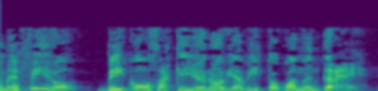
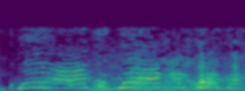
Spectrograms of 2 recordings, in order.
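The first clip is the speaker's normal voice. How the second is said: high squeaky duck-like cackle, much higher; quacking laugh imitation; 11 semitones higher, 5 dB quieter, slower than usual. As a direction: mimic his friend's laugh like a quacking duck. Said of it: "Eddie se tira a reír".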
